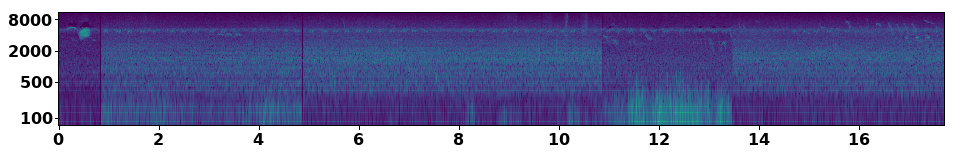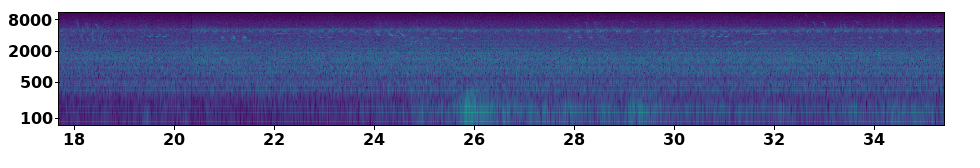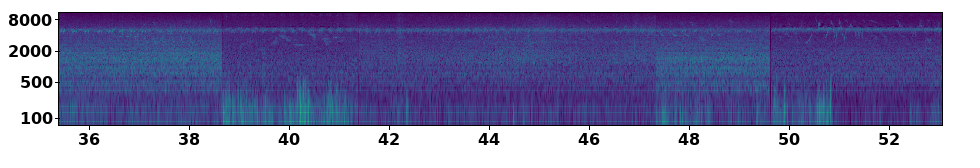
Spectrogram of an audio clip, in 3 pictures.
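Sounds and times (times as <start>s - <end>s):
insects trilling: 0.0s - 53.0s.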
